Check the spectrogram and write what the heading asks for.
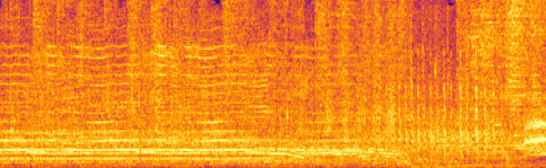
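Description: Two cartoon characters screaming in long, held cries over the rushing noise of a roller coaster ride. The screams bend down in pitch and trail off about two seconds in, and low music comes in near the end.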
